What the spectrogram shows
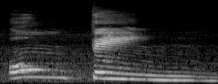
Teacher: Quando eu pronuncio, o som sai pelo nariz, ó. Ontem. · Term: ditongo nasal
